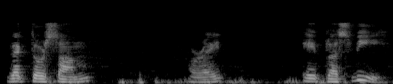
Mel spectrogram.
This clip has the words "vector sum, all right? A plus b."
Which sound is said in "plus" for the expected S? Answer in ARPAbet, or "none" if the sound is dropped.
S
